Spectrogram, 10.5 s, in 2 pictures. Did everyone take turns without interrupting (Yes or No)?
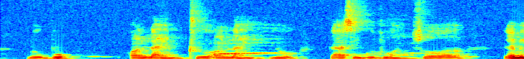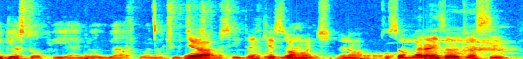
No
